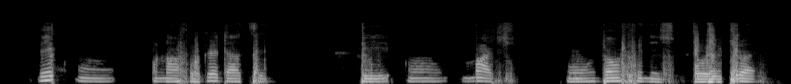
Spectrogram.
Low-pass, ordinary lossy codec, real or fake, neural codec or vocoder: 7.2 kHz; none; fake; codec, 16 kHz, 8 kbps, FreqCodec, smaller model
